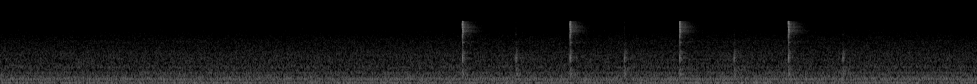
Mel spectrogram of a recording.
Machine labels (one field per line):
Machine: valve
